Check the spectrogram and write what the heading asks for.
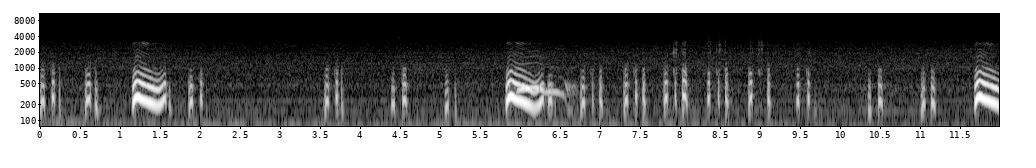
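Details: Eurasian eagle-owl, Eifel, 26 September 2013, around 07:00. Loud, harsh, harmonic calls come roughly every five seconds. Many quick soft clicks and pulses are scattered between them.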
